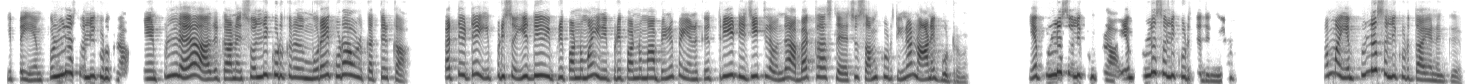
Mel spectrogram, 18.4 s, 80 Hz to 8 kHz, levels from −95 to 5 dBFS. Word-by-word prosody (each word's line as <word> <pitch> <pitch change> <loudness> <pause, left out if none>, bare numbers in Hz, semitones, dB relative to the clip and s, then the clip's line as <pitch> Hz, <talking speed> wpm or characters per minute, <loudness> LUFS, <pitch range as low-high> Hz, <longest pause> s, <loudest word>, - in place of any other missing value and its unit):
இப்ப 260 +1 -13 0.2
என் 230 0 -5
புள்ள 365 +5 +4 0.2
சொல்லி 335 0 +2
குடுக்குறா. 300 -10 -3 0.3
என் 270 -2 +1
புள்ள 380 +4 0 0.3
அதுக்கான 275 +1 0
சொல்லி 335 +5 +3
குடுக்குற 375 -4 -1 0.2
முறை 340 +6 +4
கூட 365 +3 +1
அவ 345 -4 -1
கத்துருக்கா. 310 +4 -3 0.6
கத்துட்டு, 410 +5 +1
"இப்டி 340 +5 -1
செய் 310 -5 -2
இது 380 +2 +3 0.2
இப்டி 330 0 -1
பண்ணுமா. 300 +4 +1
இது 300 - 0
இப்டி 295 +4 -3
பண்ணுமா" 295 +1 -1
அப்டீன்னு 290 +4 -3
இப்ப 380 - -3
எனக்கு 260 +2 -5 0.2
3 365 +3 +5
டிஜிட்‌ல 355 +1 +2
வந்து 295 +6 -3
அபாக்ளாஸ்ல 310 +3 -2
ஏதாவது 225 +10 -5
சம் 305 +6 0
குடுத்தீங்கன்னா, 310 +4 -3
நானே 265 +4 +5
போட்ருவேன். 190 -6 -8 0.8
என் 355 - 0
புள்ள 400 +5 +4
சொல்லி 390 -2 +2
குடுக்குறா. 350 +9 -5 0.2
என் 315 - 0
புள்ள 380 +4 +1
சொல்லி 380 -3 +2
குடுத்ததுங்க. 205 - -5 1.3
ஆமா. 450 +2 +1
என் 300 - -1
புள்ள 400 -8 -1
சொல்லிக் 360 -3 0
குடுத்தா 275 -6 -3
எனக்கு. 195 -3 -9
315 Hz, 160 wpm, -23 LUFS, 275-360 Hz, 1.3 s, 3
